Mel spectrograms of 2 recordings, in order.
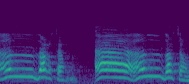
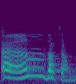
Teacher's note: يعني قالون وورش يسهلان الهمزة الثانية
